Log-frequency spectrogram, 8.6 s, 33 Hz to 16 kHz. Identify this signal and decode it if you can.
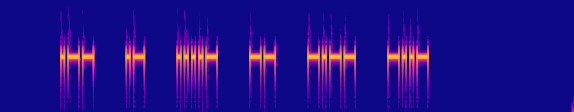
Morse code, heard as a keyed tone, about 21 wpm, spaced as for 12 wpm, 700 Hz. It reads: WA4MYX
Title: USA Call Signs - 6 Characters - 3x Character Spacing - 22wpm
